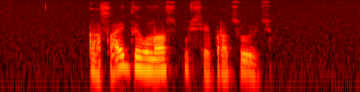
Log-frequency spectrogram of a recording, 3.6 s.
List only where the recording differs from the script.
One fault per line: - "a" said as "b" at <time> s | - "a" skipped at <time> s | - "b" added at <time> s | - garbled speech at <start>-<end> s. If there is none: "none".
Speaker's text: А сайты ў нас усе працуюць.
none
